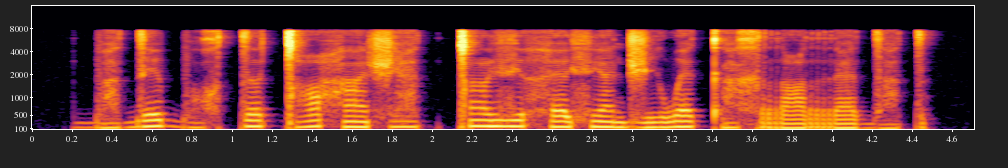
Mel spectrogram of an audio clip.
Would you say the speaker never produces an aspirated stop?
yes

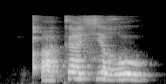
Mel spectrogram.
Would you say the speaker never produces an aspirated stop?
yes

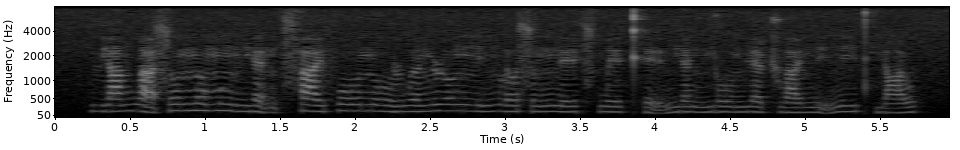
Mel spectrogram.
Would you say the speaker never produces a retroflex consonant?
no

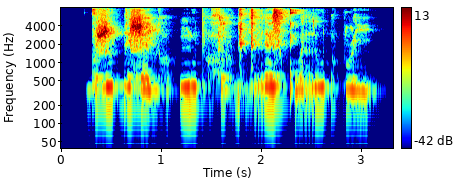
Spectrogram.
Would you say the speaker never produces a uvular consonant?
yes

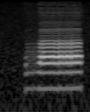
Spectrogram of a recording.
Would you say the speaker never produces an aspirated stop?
yes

